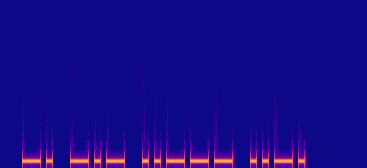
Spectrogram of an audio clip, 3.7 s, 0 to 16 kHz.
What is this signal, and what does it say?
Morse code, heard as a keyed tone, about 20 wpm, 700 Hz. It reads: NK2F
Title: Call Signs Repeated 3x - 20wpm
